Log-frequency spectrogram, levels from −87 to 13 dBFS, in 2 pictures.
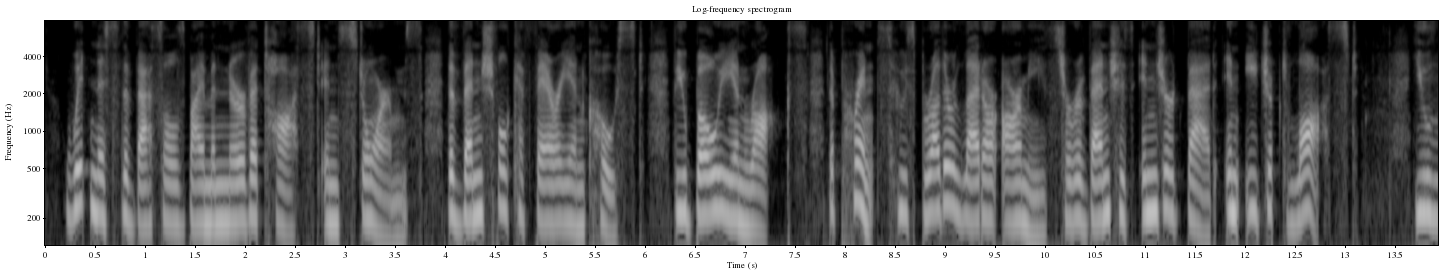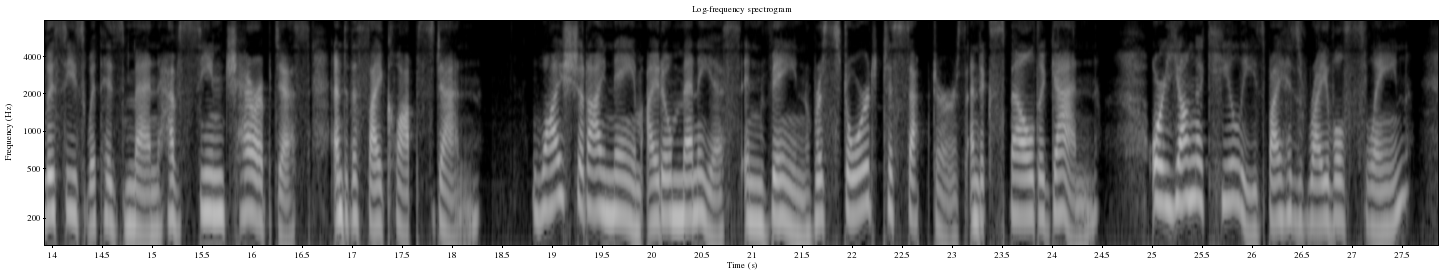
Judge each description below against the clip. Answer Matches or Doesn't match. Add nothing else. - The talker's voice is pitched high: Matches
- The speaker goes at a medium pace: Doesn't match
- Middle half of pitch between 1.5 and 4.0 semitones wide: Matches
